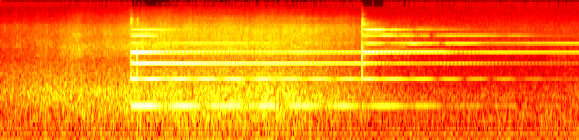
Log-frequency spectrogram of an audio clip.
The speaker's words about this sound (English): So the bell invites us to bring the awareness back to the surface again from that exploration.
